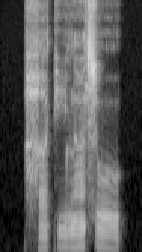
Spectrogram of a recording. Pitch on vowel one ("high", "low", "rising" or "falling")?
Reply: low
